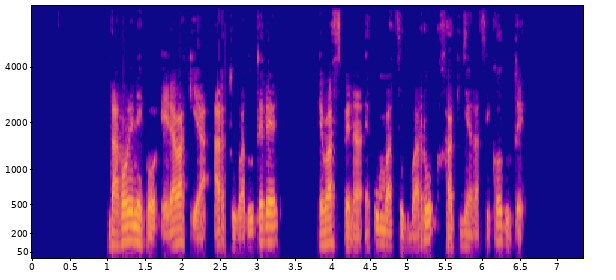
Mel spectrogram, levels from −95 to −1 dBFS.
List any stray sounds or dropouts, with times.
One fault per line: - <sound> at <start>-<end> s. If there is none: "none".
none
